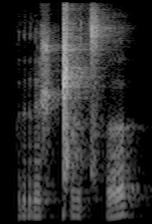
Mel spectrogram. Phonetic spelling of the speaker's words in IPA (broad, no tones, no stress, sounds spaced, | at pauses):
rʲ ʌ ʃ ǁ ɯ t͡sʼ ə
